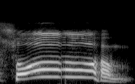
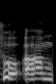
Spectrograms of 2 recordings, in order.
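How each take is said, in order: First: The 'so' is drawn out high, without 'a'. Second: A separate 'a' vowel is heard after 'so'. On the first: The speaker calls it right. "उसको ऊंचा खींचा जाता है" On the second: The speaker calls it wrong. "कई लोग क्या करते हैं, सो अहम बोल जाते हैं"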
